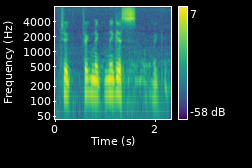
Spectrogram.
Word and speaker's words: Trismegistus: Trismegistus. Pronounce it for me, please.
